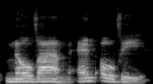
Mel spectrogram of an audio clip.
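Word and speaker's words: Odhbha: youtubers Oh bah-bah a and that is pronounced ova ova so era Mon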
